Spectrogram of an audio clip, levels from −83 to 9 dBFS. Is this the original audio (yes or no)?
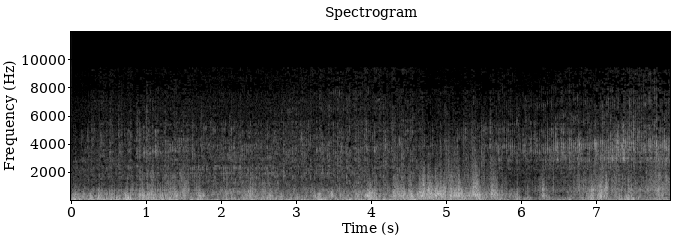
yes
